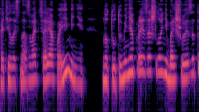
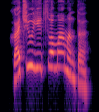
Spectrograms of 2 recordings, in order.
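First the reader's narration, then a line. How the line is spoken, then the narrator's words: Guest shouting. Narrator (Russian): крикнул один из гостей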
